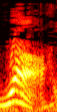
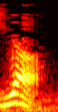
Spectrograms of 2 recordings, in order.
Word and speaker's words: Jah: Does any of your Bibles have his name is, and it's pronounced Yah. It's spelled J-A-H, but it's pronounced, I understand, as Yah.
